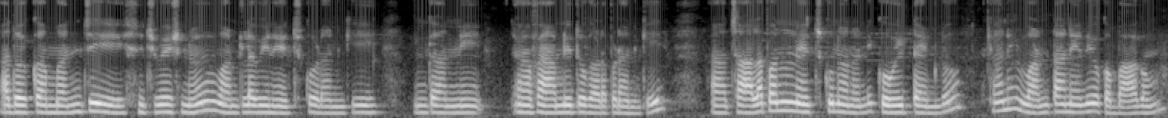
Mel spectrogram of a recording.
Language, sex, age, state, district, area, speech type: Telugu, female, 18-30, Andhra Pradesh, Anakapalli, urban, spontaneous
